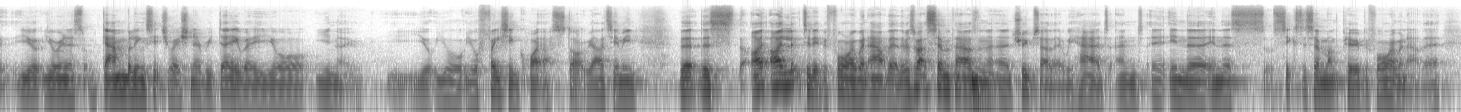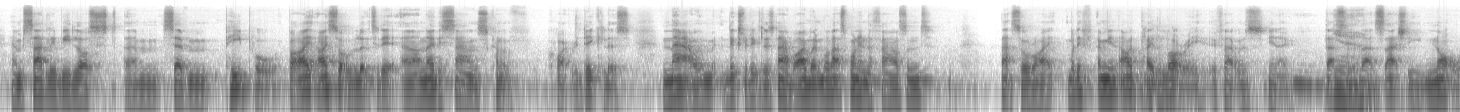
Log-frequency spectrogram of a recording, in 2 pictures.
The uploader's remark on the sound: conversation recorded at the Classic Car Show at the NEC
